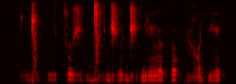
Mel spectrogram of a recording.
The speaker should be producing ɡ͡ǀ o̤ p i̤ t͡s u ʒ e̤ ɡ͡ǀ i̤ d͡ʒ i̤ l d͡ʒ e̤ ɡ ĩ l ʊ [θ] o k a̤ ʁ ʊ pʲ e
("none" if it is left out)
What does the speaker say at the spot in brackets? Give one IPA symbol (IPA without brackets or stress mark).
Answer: θ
